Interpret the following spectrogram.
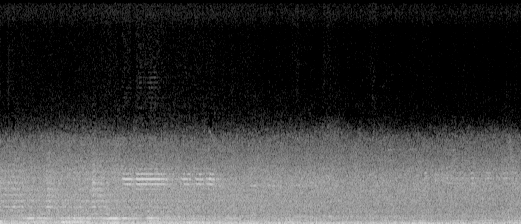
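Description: A diesel train approaching along the line, with a steady rumble. Its horn sounds over the first four seconds or so, ending in two short high notes about three and four seconds in.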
